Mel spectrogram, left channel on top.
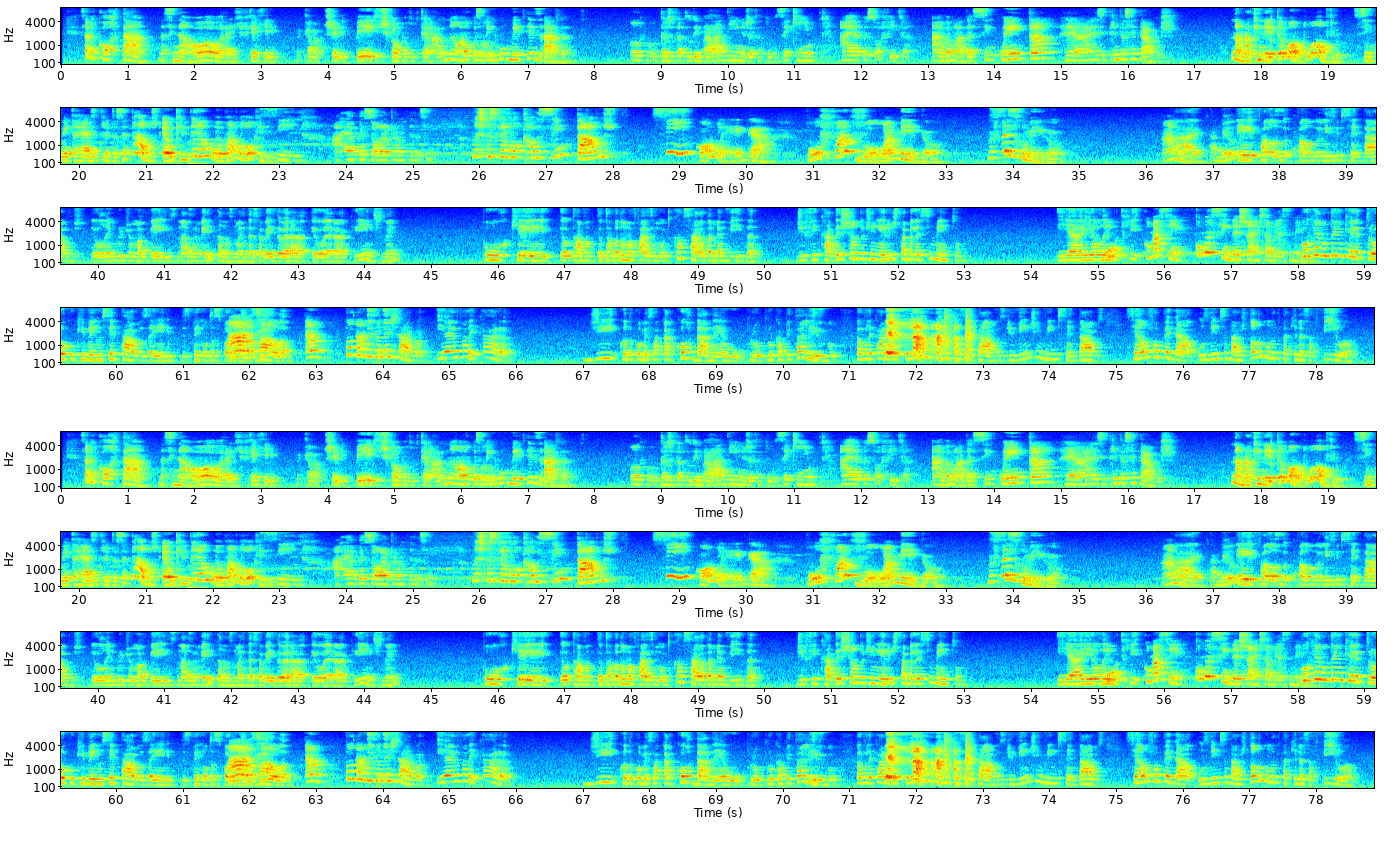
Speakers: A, on the right; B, in the centre.
A: sabe, cortar assim na hora, e que fica aquele aquela cheiro de peixe, escama pra tudo que é lado. Não,
B: uhum,
A: é uma coisa bem gourmetizada.
B: uhum.
A: Então já tá tudo embaladinho, já tá tudo sequinho. Aí a pessoa fica, ah, vamos lá, dá 50 reais e 30 centavos. Na maquineta eu boto, óbvio, 50 reais e 30 centavos. É o que deu, é o valor que
B: Sim.
A: deu. Aí a pessoa olha pra mim e faz assim, mas você vai colocar os centavos?
B: Sim.
A: Colega, por favor, amigo, não
B: Sim.
A: faz isso comigo. Ah,
B: Ai,
A: não.
B: cara.
A: Meu
B: Ei,
A: Deus
B: falando,
A: do céu.
B: falando nisso de centavos, eu lembro de uma vez nas Americanas, mas dessa vez eu era, eu era cliente, né? Porque eu tava, eu tava numa fase muito cansada da minha vida de ficar deixando dinheiro em estabelecimento. E aí eu lembro
A: O-
B: que.
A: como assim? Como assim deixar em estabelecimento?
B: Porque não tem aquele troco que vem os centavos, aí ele pergunta se pode
A: Ah,
B: dar uma bala?
A: sim. Ah,
B: Toda
A: ah,
B: vez
A: sim,
B: eu deixava.
A: sim.
B: E aí eu falei, cara. de quando começou a acordar, né, o, pro, pro capitalismo. Eu falei, cara, de
A: <laughs>
B: 30 em 30 centavos, de 20 em 20 centavos, se ela for pegar os 20 centavos de todo mundo que tá aqui nessa fila,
